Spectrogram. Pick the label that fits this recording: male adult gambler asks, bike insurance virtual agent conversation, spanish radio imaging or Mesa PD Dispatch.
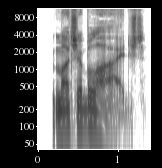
male adult gambler asks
